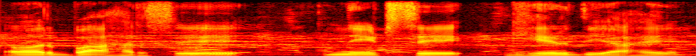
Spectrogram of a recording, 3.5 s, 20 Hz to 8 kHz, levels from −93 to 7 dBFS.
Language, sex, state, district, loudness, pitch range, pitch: Hindi, male, West Bengal, Alipurduar, -17 LUFS, 100-120 Hz, 115 Hz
